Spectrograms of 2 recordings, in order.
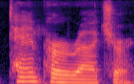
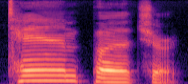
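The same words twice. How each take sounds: First: Every middle syllable is said out in full. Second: The middle syllables shrink to a short uh sound. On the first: The speaker calls it wrong. "We don't say temperature, right? Temperature. No" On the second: The speaker calls it right. "taking that middle sound and making it just an uh sound"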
